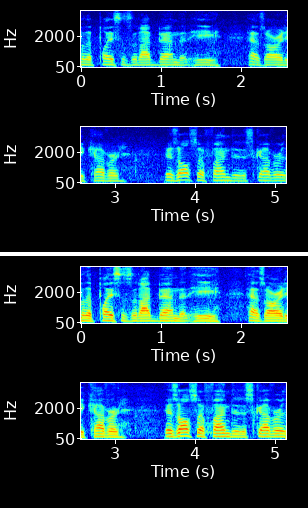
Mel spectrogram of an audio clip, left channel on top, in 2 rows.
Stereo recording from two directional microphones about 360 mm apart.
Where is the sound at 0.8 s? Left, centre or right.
Right.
